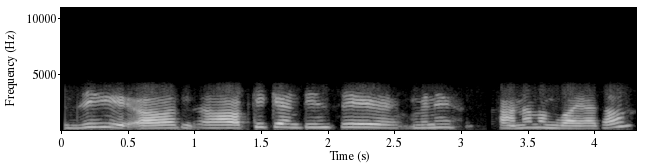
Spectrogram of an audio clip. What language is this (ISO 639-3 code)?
urd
